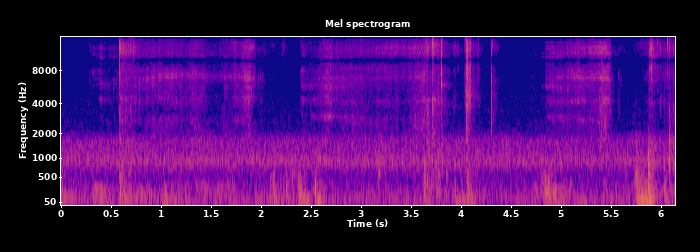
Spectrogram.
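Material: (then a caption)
Kinetic sand. A thin metal craft knife blade scores a grid into a palm-sized, solid pressed block of pink kinetic sand held in one hand, then slices through it and cuts into the crumbling sand. Quiet, grainy scratching is broken by short, crisp cutting scrapes with a bright, sandy edge. The sounds die away almost instantly, with a steady faint hiss in between.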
